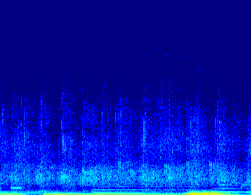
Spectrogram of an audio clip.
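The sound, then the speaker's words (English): Steady applause from a crowd giving the Lord a round of applause runs throughout, layered over sustained low keyboard chords, with a brief swell of louder low-pitched sound near the end. “Come on, would you give the Lord a great round of applause today?”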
